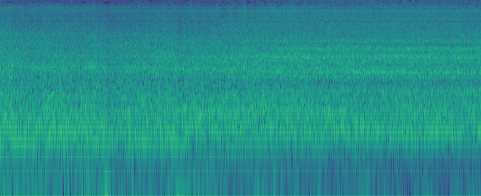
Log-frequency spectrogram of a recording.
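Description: Electric locomotive hauling passenger coaches past, a steady running noise of wheels and traction gear. A low hum stops about two seconds in, with a brief knock at about the same moment.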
